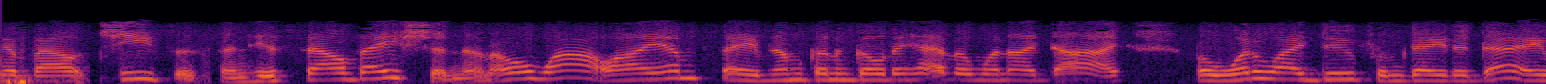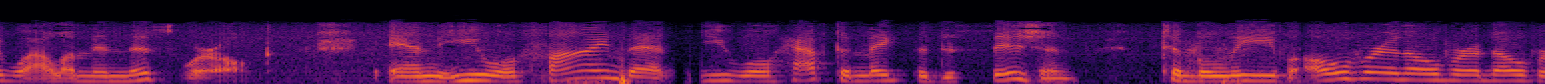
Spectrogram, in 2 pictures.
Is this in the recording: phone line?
yes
